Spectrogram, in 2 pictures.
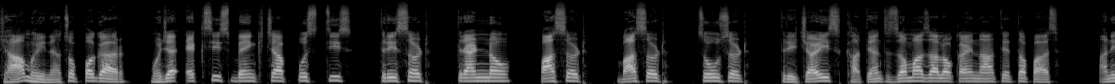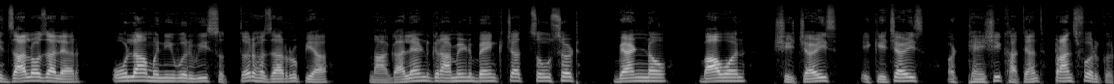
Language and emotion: Goan Konkani, neutral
